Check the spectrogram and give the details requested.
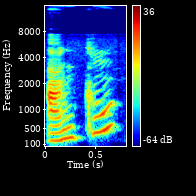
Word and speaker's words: ankle: Then we have legs, your knees, your ankle is the same pronunciation as uncle on your family, right?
